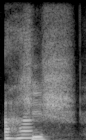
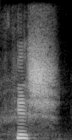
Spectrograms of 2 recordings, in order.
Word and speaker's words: Kiss: We had Norbert Kirish Kish. Kish. Um, like the the the reigning or like the the Hungarian races. Yes. Spelled like Kiss but pronounced Kish.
